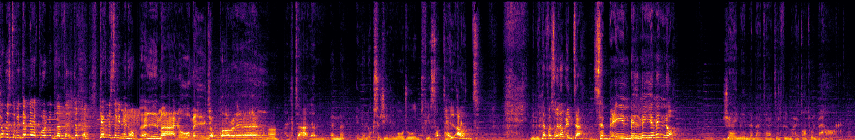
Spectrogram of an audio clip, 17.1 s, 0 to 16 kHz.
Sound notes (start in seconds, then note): 2.8 in a deep voice; 9.8 inhales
